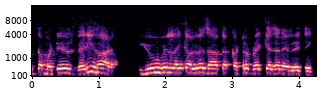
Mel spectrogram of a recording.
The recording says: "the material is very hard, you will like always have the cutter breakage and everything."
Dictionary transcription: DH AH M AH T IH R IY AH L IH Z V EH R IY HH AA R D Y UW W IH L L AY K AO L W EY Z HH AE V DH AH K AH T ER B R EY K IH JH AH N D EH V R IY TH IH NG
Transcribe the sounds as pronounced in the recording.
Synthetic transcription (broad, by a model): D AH M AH T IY R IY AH L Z V EH R IY HH AA R D Y UW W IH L L AY K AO L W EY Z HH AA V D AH K AH T ER B R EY K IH Z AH N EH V R IY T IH NG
